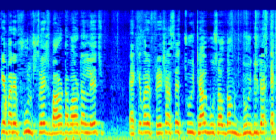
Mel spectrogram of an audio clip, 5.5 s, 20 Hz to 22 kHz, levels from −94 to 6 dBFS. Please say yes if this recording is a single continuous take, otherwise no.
yes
